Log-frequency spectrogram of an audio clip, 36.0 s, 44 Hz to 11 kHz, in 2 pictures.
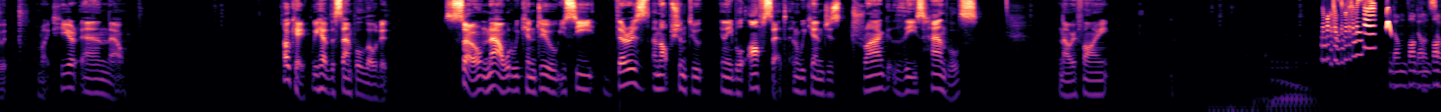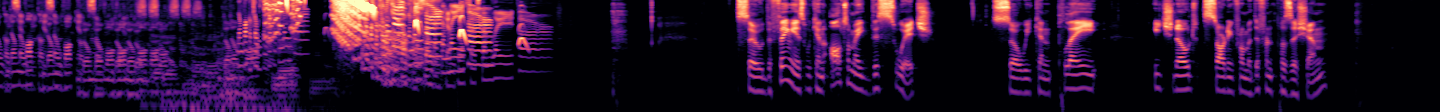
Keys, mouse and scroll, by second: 0.4 Return, 1.2 click, 2.9 click, 4.6 click, 8.7 click, 10.6-13.2 drag, 15.3-16.6 drag, 16.7-19.1 drag, 19.3-23.6 drag, 28.1-30.7 drag, 32.6 click.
